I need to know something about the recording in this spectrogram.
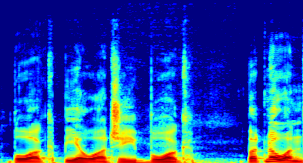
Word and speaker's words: Borg: Flula, how do you pronounce your last name? Borg.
